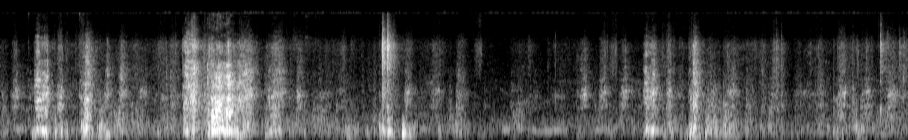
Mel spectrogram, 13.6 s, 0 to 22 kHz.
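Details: Newborn Siberian husky puppies from a litter born March 25 to the mother Liv, whimpering and squeaking in short, uneven bursts with louder cries around three and six seconds, handling noises and human voices in the background.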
